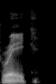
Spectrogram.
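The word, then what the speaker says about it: Ruike: you can still buy rake knives it is pronounced rake uh r-u-i-k-e with 14c 28n for like magic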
